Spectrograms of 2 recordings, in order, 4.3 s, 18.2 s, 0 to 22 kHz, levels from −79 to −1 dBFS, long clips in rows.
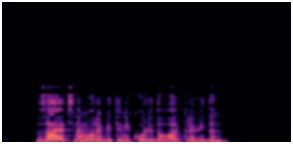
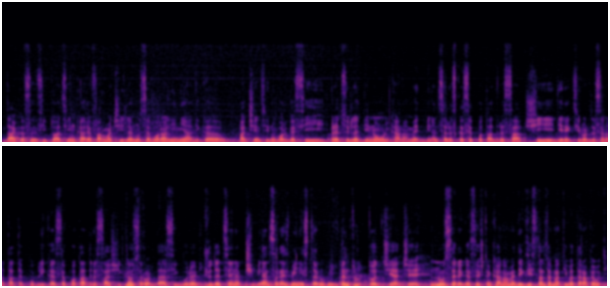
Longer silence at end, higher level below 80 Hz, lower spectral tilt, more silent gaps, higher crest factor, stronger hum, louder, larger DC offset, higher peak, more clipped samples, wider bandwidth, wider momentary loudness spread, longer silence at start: first, 0.95 s vs 0 s; second, -74 dBFS vs -42 dBFS; second, -5 dB/octave vs -7 dB/octave; neither; about the same, 22 dB vs 18 dB; neither; first, -24 LUFS vs -27 LUFS; neither; first, -2 dBFS vs -8 dBFS; neither; second, 9.2 kHz vs 16 kHz; first, 11 LU vs 5 LU; first, 0.5 s vs 0 s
